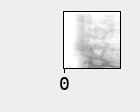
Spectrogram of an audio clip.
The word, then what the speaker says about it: 샬롬: 샬롬 씨엘로 첼로 으 샬롬 발음 잘 못해도 괜찮아요 살롬 입니다 살롬 그냐 어차피 이래도 은 해요 저래도 냅니다 어혈로 미 되든지 살롬 이 되던지 이제 여러분 제자들에게는 면케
